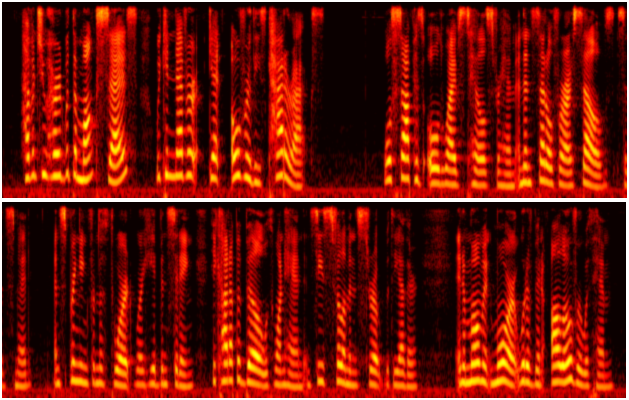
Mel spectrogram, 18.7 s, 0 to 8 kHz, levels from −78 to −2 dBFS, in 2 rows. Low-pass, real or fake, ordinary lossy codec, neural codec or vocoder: 7.2 kHz; real; Opus, 64 kbps; none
